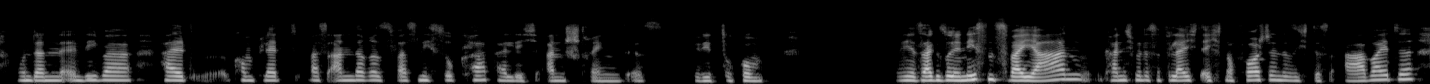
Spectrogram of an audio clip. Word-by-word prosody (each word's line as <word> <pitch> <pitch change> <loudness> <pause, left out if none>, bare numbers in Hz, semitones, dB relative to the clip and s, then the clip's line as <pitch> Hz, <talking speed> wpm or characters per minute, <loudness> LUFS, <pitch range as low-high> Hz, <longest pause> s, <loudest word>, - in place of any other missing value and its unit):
und 185 0 -1
dann, 180 0 +2
äh, 195 0 -4
lieber 195 +1 +1 0.3
halt, 190 -2 +2
äh, - - -23 0.3
komplett 185 0 -3 0.3
was 190 -1 -5
anderes, 190 0 -2
was 180 +2 -4
nicht 195 -3 -2
so 195 -1 -6
körperlich 185 -7 -4
anstrengend 155 -2 -6
ist 160 - -15 0.3
für 165 - -10
die 165 -1 -3
Zukunft. 165 -2 -3 1.3
Ne, 185 0 +2
sage 185 +1 +5
so 195 +1 +5
in 190 - +7
den 185 - +5
nächsten 225 +3 +5
zwei 185 -4 +6
Jahren 215 +7 +4
kann 190 -1 -1
ich 195 +1 -4
mir 200 - -1
das 190 0 -6
vielleicht 185 -1 +1
echt 180 +3 -5
noch 175 -3 -5
vorstellen, 200 +1 +2
dass 185 -2 -3
ich 175 - -8
das 160 0 -11
arbeite, 210 +8 +2
190 Hz, 160 wpm, -24 LUFS, 175-195 Hz, 1.3 s, in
